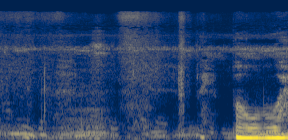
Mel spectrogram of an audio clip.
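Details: Low, rumbling snores with a loud, rough snore at the end from an exhausted person sleeping beside the tent at a mountain campsite around midnight, over outdoor night insect noise; loud snoring.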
